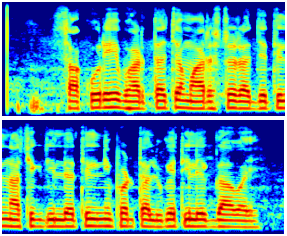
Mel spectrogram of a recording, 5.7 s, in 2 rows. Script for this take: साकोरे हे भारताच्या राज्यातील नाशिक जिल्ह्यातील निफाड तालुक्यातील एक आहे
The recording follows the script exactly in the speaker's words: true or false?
false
